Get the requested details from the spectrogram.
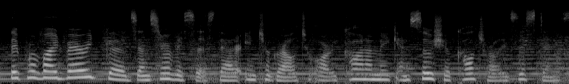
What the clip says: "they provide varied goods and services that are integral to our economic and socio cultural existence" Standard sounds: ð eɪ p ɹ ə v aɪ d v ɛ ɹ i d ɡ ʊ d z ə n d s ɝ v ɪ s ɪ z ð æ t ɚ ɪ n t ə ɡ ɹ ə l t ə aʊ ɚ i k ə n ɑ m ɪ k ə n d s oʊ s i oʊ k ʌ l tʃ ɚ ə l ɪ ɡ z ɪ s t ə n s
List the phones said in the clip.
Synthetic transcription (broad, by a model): ð eɪ p ɹ ə v aɪ d v ɛ ɹ i d ɡ ʊ d z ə n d s ɝ v ɪ s ɪ z ð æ t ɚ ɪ n t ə ɡ ɹ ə l t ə aʊ ɚ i k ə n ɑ m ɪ k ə n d s oʊ ʃ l k ʌ l tʃ ɚ ə l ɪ ɡ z ɪ s t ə n s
